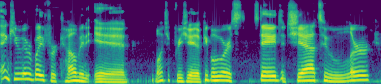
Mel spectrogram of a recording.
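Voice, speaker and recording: A man talks at a very slow pace in a fairly high pitch, his voice making very wide pitch swings. The background is quiet. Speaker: gaming streamer. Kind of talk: casual chat. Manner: quiet, mumbling.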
